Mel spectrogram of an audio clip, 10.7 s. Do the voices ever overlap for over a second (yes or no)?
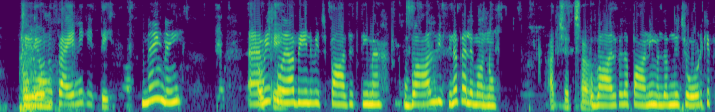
no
